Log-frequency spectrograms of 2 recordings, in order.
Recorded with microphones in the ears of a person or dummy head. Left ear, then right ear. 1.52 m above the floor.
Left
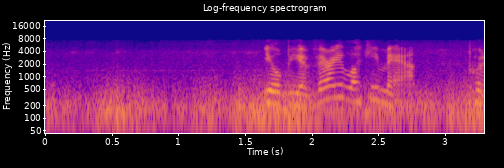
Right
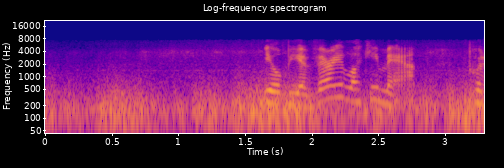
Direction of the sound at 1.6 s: Centre (ahead or behind).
